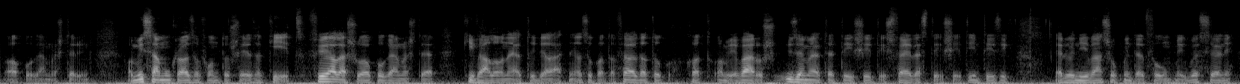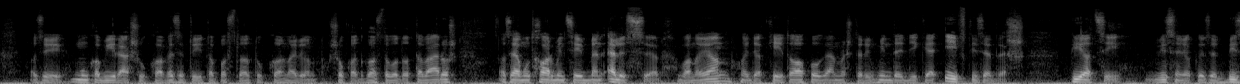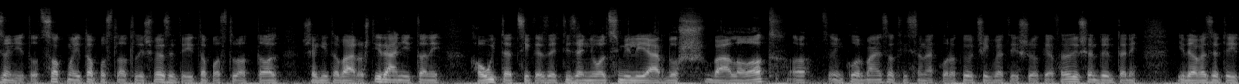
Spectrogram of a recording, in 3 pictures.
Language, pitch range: Hungarian, 90-105 Hz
